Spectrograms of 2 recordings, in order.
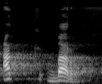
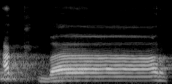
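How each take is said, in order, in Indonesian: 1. Vokal setelah b dibaca pendek. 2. Vokal setelah b dibaca panjang. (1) "Harus dibaca" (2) "Tidak boleh dibaca akbar, tidak boleh"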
